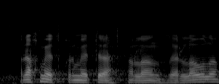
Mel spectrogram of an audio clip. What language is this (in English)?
Kazakh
